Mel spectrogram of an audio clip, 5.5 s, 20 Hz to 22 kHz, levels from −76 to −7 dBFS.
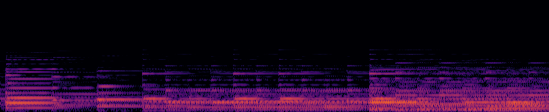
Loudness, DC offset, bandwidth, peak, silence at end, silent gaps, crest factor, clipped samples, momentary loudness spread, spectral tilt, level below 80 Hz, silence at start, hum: -39 LUFS; under 0.1%; 4.9 kHz; -24 dBFS; 0 s; none; 14 dB; under 0.1%; 7 LU; -7.5 dB/octave; -62 dBFS; 0 s; none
